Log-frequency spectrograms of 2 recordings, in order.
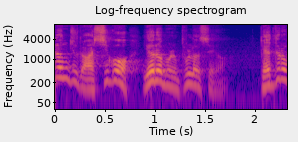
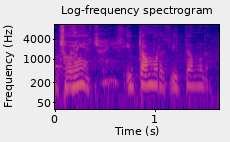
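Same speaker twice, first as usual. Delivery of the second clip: much softer, urgent shushing; hushing; 3 semitones lower, 14 dB quieter, faster than usual. Retold or imitated. Jesus hushing Peter to keep quiet, much softer. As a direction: hush him down quickly.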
